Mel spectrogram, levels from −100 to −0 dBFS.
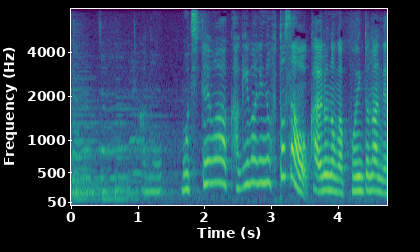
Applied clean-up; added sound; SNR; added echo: none; none; none; none.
